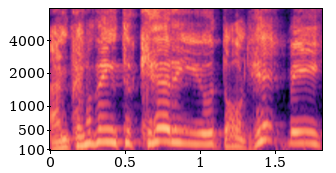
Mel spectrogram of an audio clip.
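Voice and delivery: frantic, very high, panicked voice. As Nerys, calling to the one she is about to carry, in a panicked mental voice. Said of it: "Nerys's panicked mental voice".

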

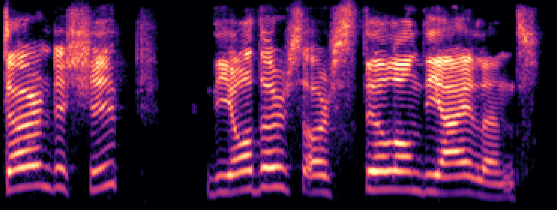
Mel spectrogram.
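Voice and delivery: called out up high in a character voice. Playing a character who shouts at the crew: screaming in character.

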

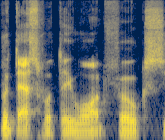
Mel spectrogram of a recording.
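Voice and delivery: dead serious, low-pitched delivery. Imitating how Rush Limbaugh would turn dead serious after joking: imitating Rush Limbaugh going dead serious. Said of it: "he'd just be like".

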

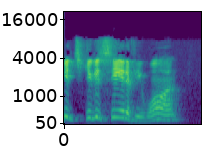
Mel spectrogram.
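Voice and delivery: put-on sassy attitude. Retelling a reply to someone asking about the gym bag, with mock sass. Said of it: "gave him just a little bit of sass".

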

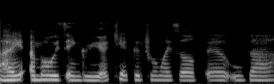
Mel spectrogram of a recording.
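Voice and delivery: put-on brutish monster voice. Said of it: "Why did you kind of sound like him?".

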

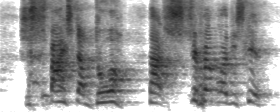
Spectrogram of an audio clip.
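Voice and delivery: play-acted furious, angry, raging screaming. Retelling how the mother screamed on the phone: imitating someone screaming. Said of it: "She starts screaming at me on the phone".

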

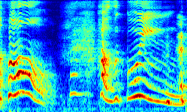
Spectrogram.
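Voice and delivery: very high-pitched, very slow, cutesy anime voice. Trying out a voice for her new mic: cute anime character voice. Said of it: "I want to sound like one of those cute little, like, anime characters".

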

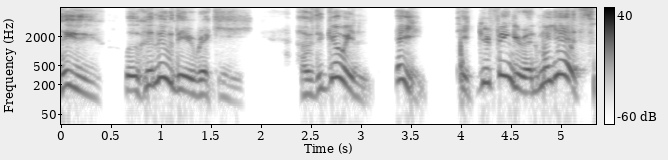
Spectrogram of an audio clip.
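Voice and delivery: deep cartoon moose voice, low and swinging pitch. Acting out a cartoon scene for the other speaker: Bullwinkle voice. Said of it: "you can hear Bullwinkle".

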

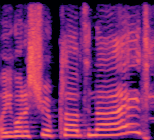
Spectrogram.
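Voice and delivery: high, teasing, mocking put-on voice.

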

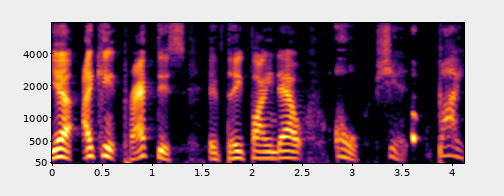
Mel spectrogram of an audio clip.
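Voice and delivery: dumb, clueless-sounding voice. Retelling how he gave himself away: imitating the killer's confession. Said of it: "that's my impression of the confession".

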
